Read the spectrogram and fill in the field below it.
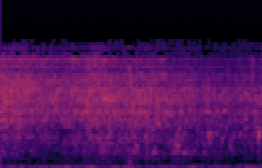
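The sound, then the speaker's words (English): A steady, continuous fizzing hiss of chemical powder dissolving in hydrofluoride and aqua regia, fairly quiet, holding an even level throughout with a faint crackle and no voices. “See how it hisses and sparks.”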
